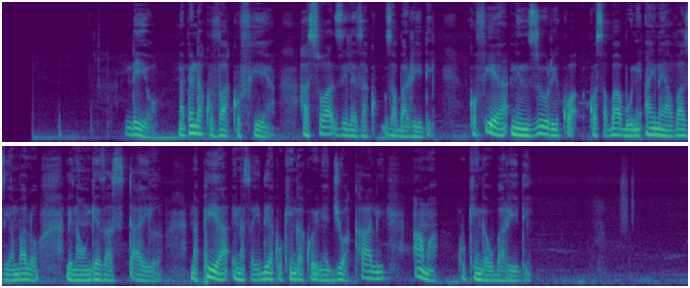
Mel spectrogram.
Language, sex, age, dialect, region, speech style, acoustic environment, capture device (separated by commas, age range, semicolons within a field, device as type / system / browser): Swahili, male, 25-34, Kenya - Mombasa, Kenya, relaxed, silence, mobile / Linux / Chrome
